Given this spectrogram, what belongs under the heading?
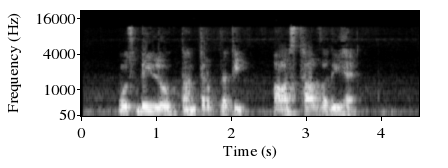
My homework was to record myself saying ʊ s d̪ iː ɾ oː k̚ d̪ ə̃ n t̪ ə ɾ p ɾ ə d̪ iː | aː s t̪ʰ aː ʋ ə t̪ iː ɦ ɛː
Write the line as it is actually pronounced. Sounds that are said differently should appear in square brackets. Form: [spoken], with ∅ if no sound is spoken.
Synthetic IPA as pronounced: ʊ s d̪ iː [l] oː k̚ [t̪] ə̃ n t̪ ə ɾ p ɾ ə [t̪] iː | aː s t̪ʰ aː ʋ ə [d̪] iː ɦ ɛː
